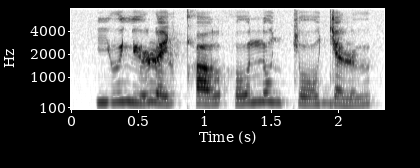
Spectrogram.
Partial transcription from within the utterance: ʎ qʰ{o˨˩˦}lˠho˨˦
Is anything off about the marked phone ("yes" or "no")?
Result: no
